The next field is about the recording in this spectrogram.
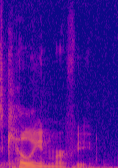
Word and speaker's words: Cillian: Apparently it's Killian Murphy.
